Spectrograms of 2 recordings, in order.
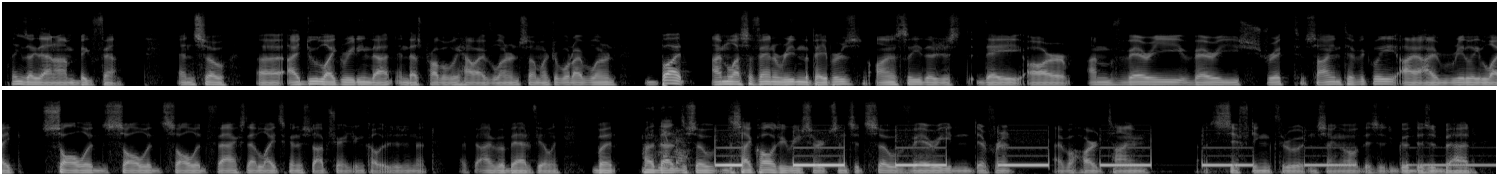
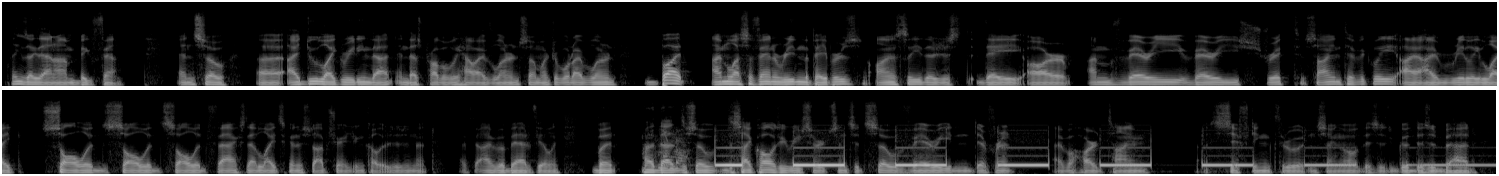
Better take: neither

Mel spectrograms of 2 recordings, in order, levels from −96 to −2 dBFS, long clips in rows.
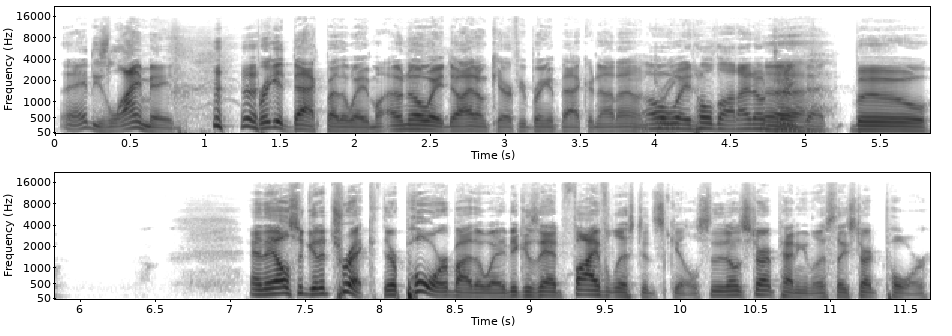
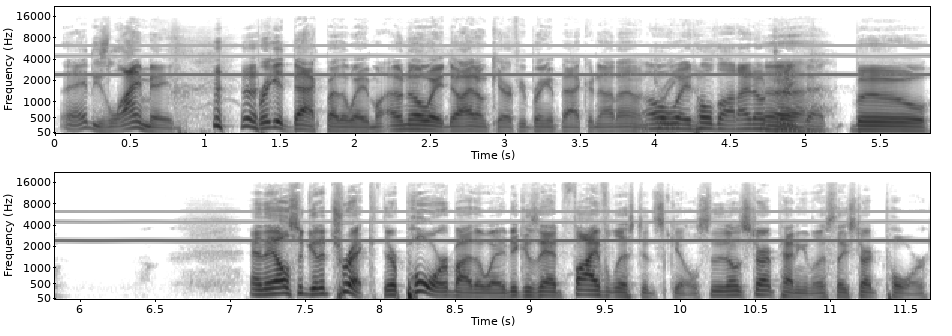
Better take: first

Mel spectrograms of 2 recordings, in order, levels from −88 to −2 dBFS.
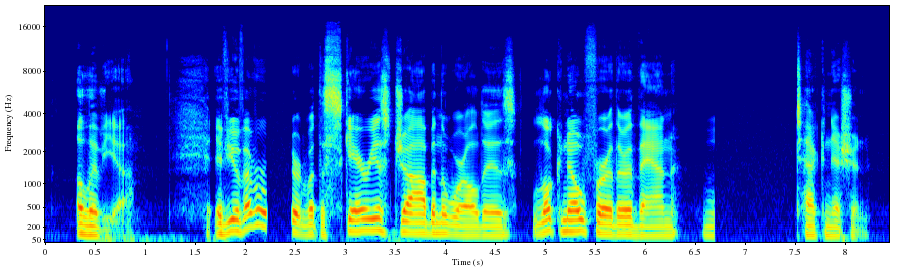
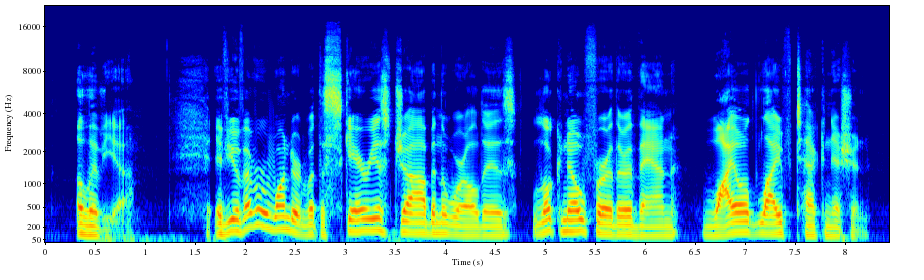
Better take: second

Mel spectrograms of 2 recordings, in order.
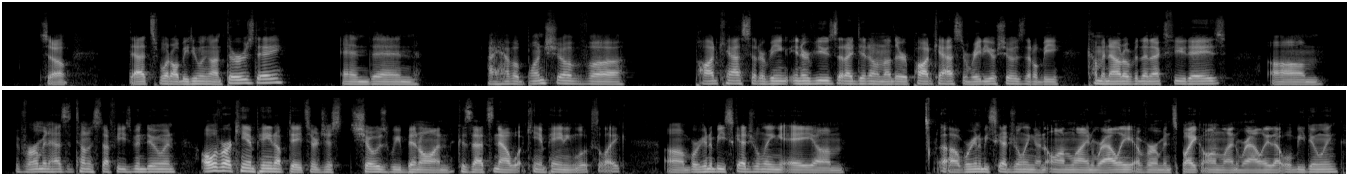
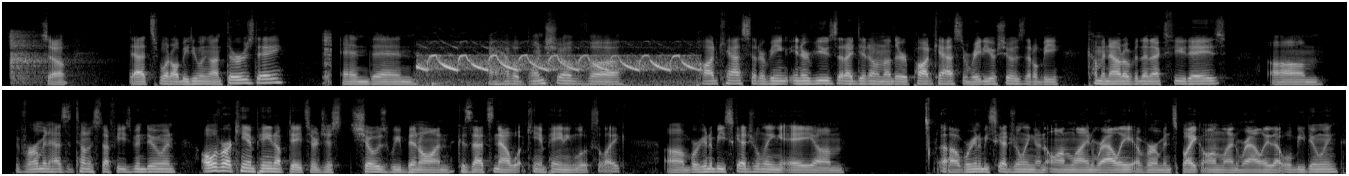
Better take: first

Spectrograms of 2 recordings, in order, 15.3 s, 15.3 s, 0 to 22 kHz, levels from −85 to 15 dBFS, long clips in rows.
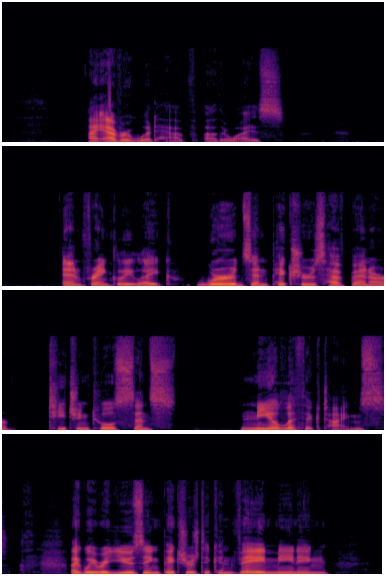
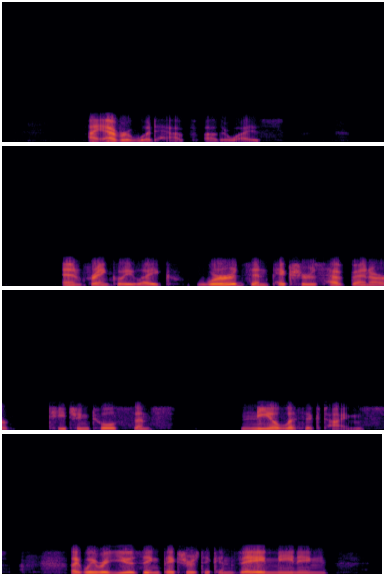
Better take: first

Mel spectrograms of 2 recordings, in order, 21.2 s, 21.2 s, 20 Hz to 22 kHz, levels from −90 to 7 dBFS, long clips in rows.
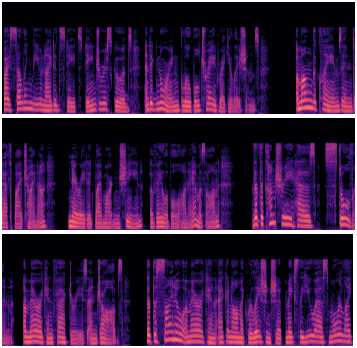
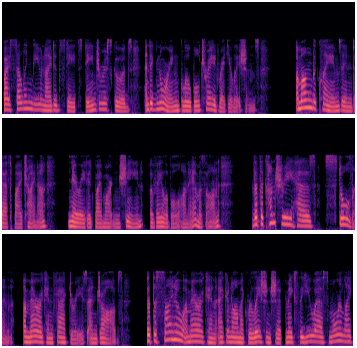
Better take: first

